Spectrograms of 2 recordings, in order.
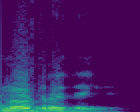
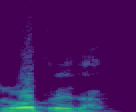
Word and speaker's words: Notre Dame: Y la otra, que es la de Notre Dame, ¿ok? O Notre Dame, como usted quiera pronunciarlo, ¿ok?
